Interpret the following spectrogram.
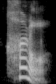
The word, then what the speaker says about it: colonel: The R spelling pronounced colonel won out in speech.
